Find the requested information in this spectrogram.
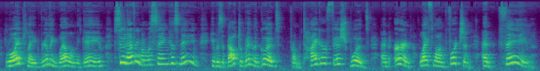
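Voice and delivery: slow, rhythmic rhyming read-aloud; storybook reading. A narrator's reading. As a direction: read each rhyme out slowly to a child. Reads her rhyming picture book.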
